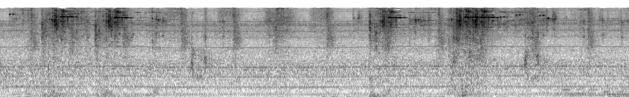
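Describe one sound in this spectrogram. Small plastic pieces clatter and scatter as objects break apart.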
